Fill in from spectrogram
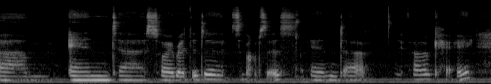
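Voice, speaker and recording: At a fairly slow pace, a woman is whispering. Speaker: book vlogger. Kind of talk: casual chat. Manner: hesitant, many fillers.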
